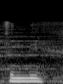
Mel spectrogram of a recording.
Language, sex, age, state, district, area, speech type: Bodo, male, 30-45, Assam, Udalguri, urban, spontaneous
